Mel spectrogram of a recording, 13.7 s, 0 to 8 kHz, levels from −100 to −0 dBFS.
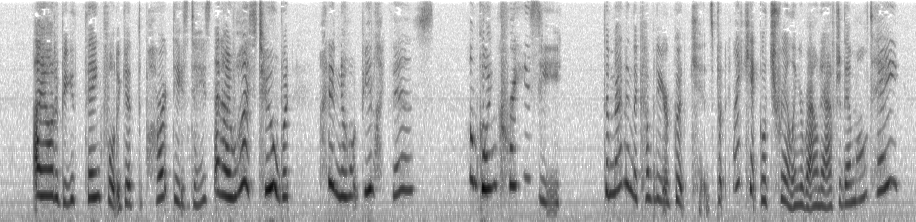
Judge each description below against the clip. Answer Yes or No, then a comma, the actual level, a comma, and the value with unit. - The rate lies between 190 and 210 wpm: Yes, average, 195 wpm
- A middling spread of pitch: No, wide, 8.0 semitones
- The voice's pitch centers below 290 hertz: No, very high, 345 Hz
